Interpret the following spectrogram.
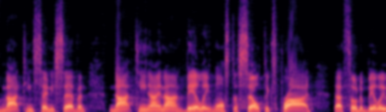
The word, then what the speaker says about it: Celtics: The Boston Celtics. The only way you pronounce it Celtics. Anywhere else it's Celtics.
